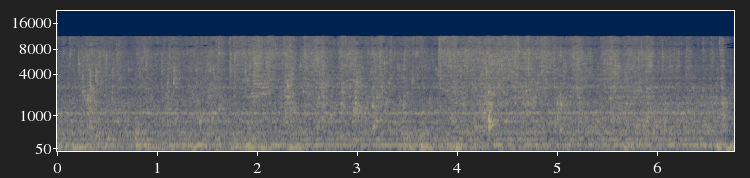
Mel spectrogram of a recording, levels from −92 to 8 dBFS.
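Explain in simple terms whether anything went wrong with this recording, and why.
Something did go wrong, across the whole clip from start to finish: the sound carries plainly audible MP3 compression damage, most likely from being squeezed into too few bits. The encoder threw away everything above roughly 11 kHz, so the treble stops abruptly, and it dropped quieter details, leaving a watery, swirling texture. That swirling is what tells it apart from a simple muffled recording, which would lose treble but stay smooth.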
